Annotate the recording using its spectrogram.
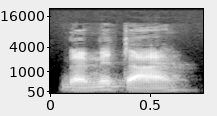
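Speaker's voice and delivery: "dig" pronounced "dai", G silent; as really said. Shown as a demonstration. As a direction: say "dig" rhyming with English "eye". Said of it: "but we say dig".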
